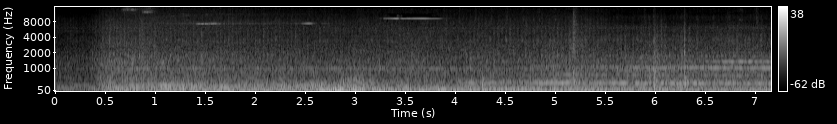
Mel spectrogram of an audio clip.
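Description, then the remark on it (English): A van's engine rumbles low and steady as it drives through a stone archway and pulls over to a stop in the car park of the Verne Detention Centre in Dorset, with a faint hiss of brakes and no voices. “It pulls over in the car park inside.”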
